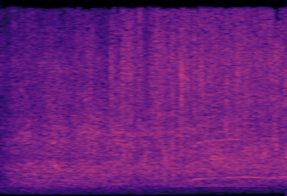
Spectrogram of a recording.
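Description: Studio audience applauding and laughing right after a punchline, a steady wash of clapping.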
